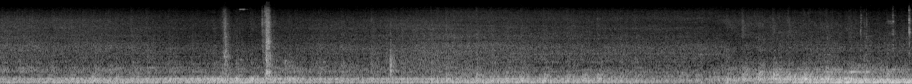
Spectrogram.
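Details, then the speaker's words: 1985 Chevrolet Monte Carlo SS 350 V8, unstarted for over a month after a flood, idling to warm up to operating temperature, with smoke from a suspected leaking valve cover gasket. A steady, even low rumble with no knocks or misses; it sounds healthy. "this car hasn't been on in over a month and it just went through a flood so I'm going to let it get all the way up to operating temperature before I go yipping on it putting a load on it trying to drive it all that good stuff"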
